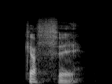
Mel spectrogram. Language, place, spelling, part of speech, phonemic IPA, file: Occitan, Béarn, cafè, noun, /kaˈfɛ/, LL-Q14185 (oci)-cafè.wav
- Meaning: 1. coffee (beverage) 2. café (establishment)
